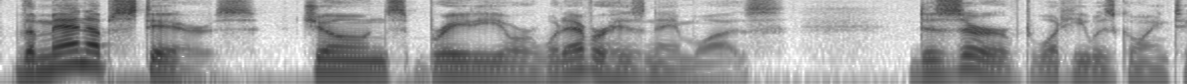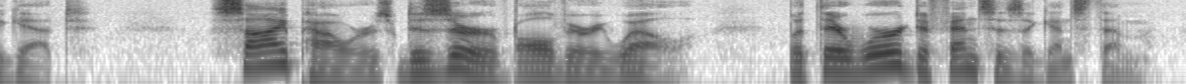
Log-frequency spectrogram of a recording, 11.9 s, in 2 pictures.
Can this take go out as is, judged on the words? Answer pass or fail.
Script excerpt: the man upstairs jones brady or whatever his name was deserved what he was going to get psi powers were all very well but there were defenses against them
fail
